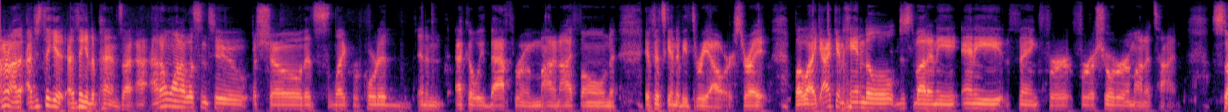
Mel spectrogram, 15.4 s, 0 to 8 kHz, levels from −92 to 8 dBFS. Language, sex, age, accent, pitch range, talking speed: English, male, 30-49, American, 100-130 Hz, 210 wpm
